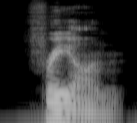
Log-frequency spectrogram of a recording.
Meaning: 1. Any of several nonflammable refrigerants based on halogenated hydrocarbon including R-12, R-22, and R-23 2. A gaseous ozone-depleting refrigerant 3. A chlorofluorocarbon
- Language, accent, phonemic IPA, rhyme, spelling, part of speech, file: English, Australia, /ˈfɹiːɒn/, -iɒn, freon, noun, En-au-freon.ogg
